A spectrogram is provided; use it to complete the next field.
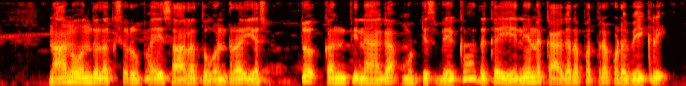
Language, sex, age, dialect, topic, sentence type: Kannada, male, 25-30, Dharwad Kannada, banking, question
